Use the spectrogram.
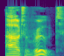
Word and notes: outroot: British English

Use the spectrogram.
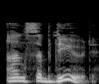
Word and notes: unsubdued: British English

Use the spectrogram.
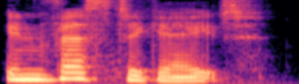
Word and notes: investigate: British English

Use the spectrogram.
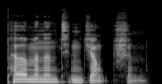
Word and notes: permanent injunction: British English

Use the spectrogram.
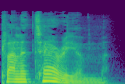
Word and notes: planetarium: British English

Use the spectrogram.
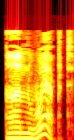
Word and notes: unwept: British English

